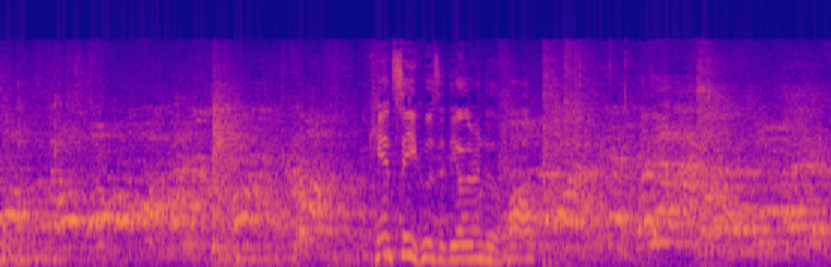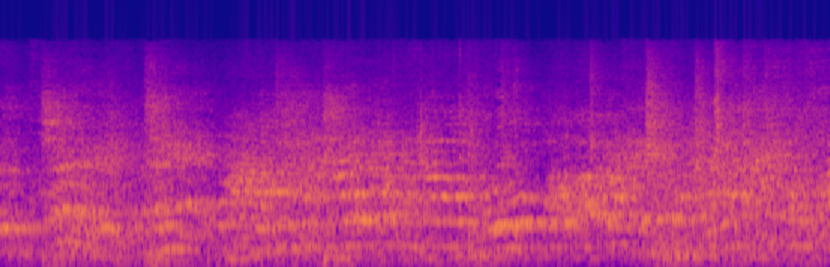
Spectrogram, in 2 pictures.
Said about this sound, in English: The march up the stairs is being led by a guy with a pink chair. Several people now carrying chairs, sticks. One guy has a shovel. Chairs being thrown around.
